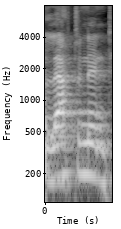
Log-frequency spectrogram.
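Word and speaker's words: lieutenant: एन ए एन टी इसे जो पढ़े इसका प्रोनंसिएशन लेफ्टिनेंट है क्या है लेफ्टिनेंट इसे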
